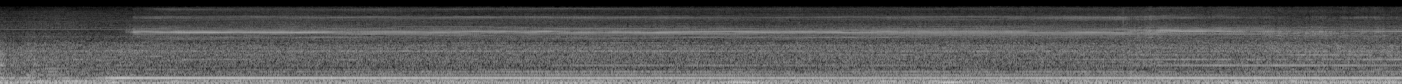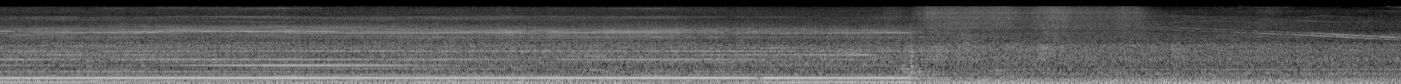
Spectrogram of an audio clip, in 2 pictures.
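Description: Chencan CC-M1325A CNC router's spindle whining at a steady pitch as its bit cuts into a wooden board, with continuous cutting noise. The whine drops out about five seconds before the end, leaving the steady machine noise.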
